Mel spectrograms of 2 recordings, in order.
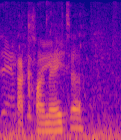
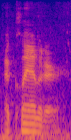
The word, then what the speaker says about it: Acclamator: Like, Acclimator? I prefer saying acclamator. That's just how I said it when I was a kid. It feels more comfortable to me.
